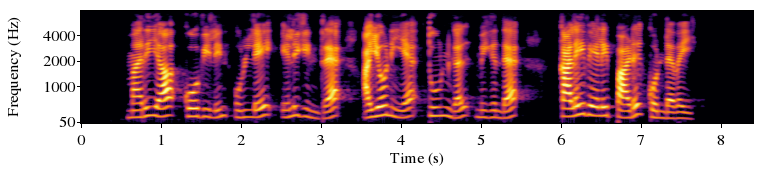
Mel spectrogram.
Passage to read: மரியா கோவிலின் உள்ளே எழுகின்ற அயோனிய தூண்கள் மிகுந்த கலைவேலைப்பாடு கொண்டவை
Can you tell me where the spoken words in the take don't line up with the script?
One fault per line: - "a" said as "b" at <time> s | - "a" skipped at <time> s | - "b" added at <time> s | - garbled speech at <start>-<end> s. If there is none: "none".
none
